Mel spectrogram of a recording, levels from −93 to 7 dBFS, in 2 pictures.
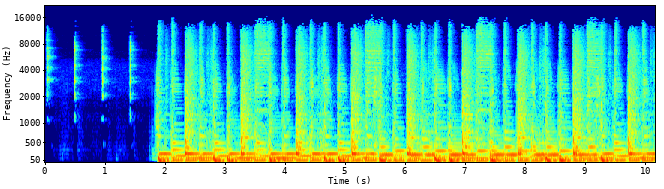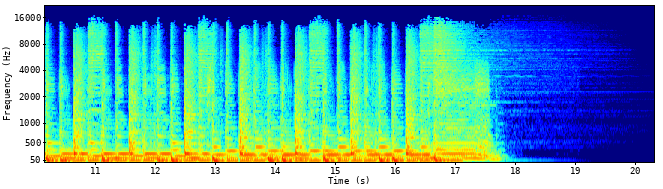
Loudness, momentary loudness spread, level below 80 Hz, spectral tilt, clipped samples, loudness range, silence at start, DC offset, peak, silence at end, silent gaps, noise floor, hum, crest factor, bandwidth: -16 LUFS; 7 LU; -18 dBFS; -5.5 dB/octave; under 0.1%; 4 LU; 0 s; under 0.1%; 0 dBFS; 2.55 s; none; -76 dBFS; none; 14 dB; 16 kHz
